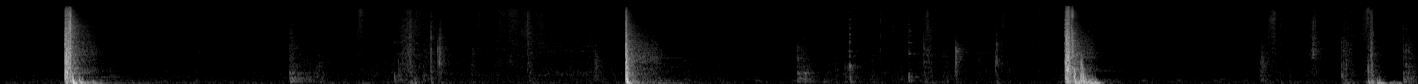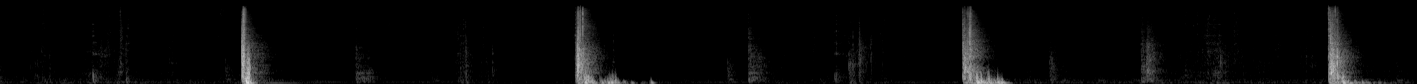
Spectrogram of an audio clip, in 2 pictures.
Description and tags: pancakes being dropped onto a plate from around one meter distance, could be used as a punch sound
